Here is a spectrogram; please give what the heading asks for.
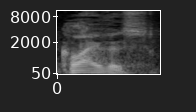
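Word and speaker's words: clivus: Am I pronouncing that correctly? Clus.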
